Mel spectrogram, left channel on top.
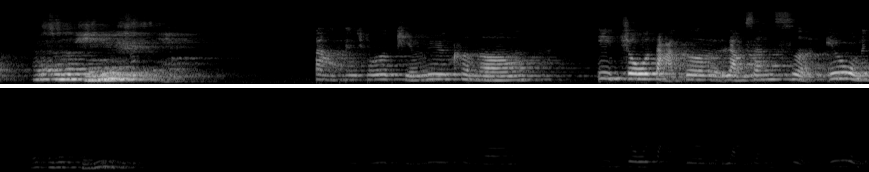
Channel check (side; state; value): right; quieter; 39.8 dB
